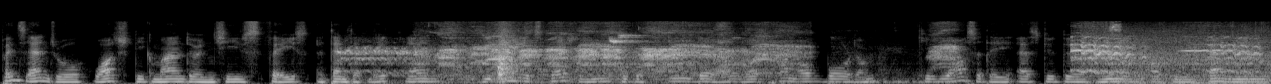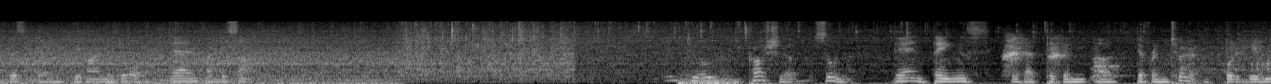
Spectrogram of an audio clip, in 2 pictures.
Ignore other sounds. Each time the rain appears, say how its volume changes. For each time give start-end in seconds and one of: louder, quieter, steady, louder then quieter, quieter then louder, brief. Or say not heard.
10.8-25.3 quieter.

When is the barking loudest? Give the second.
23 s.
